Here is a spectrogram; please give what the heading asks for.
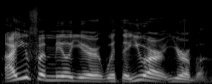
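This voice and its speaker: A man interviewing a guest, relaxed and casual, using loose slang. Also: on the high side, fast talker, no room sound.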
